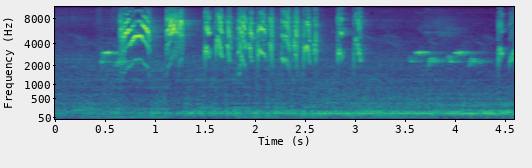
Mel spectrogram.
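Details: Olive-backed sunbird in 'gacor nembak' song used for master training: two shrill sweeping notes, then a quick string of sharp high ticks slowing to thin whistles, over a low background hum.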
